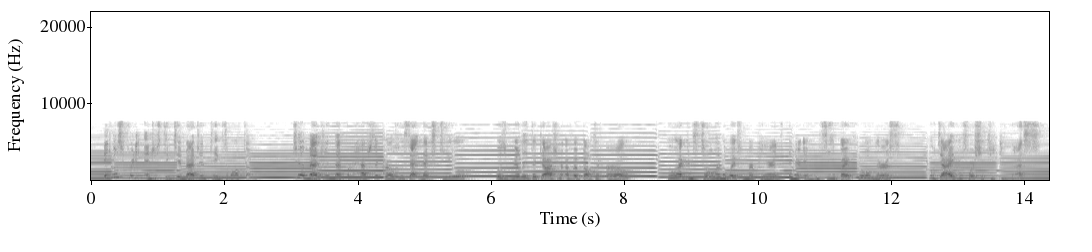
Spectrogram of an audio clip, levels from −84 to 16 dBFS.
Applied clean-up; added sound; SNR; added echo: none; Bowed string instrument; 1 dB; reverberation time 0.5 s.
